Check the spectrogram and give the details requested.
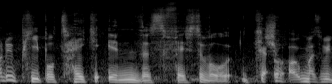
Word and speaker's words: Ta: But about my work, the title of my work is Da or Ta. It's spelled T-A.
